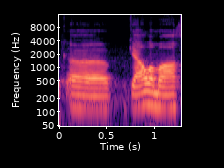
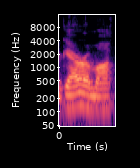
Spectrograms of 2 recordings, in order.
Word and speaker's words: Galamoth: Noteworthy detail, Galamoth or Garamoth, depending on how you want to pronounce it.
